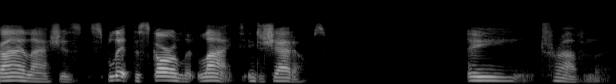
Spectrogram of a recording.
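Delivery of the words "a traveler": soft, drawn-out answer; slowly. A narrator's reading. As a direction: take your time, quietly. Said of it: "said Thrawn slowly".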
